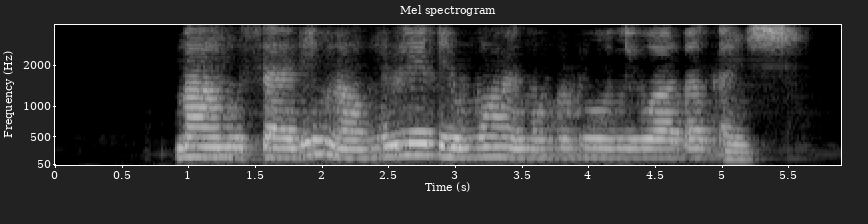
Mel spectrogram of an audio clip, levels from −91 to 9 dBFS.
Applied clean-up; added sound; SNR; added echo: neural mask model DeepFilterNet 3.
